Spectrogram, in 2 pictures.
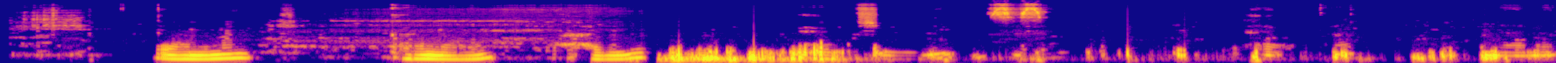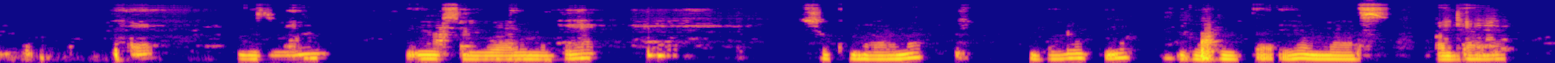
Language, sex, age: Somali, male, 18-24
